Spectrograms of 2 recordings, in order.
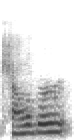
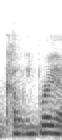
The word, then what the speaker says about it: Calibre: I think Calibre still is out there, or Calibre. I've heard it pronounced both ways.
